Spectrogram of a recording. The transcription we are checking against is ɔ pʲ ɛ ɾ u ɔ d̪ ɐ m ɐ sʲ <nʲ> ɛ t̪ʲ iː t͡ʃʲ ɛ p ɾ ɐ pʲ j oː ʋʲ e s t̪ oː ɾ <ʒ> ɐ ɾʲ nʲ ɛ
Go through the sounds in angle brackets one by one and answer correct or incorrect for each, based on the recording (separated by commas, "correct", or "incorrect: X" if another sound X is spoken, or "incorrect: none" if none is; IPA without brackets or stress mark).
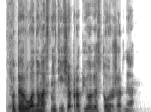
correct, correct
